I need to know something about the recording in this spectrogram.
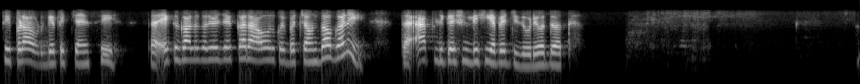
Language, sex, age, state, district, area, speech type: Dogri, female, 18-30, Jammu and Kashmir, Udhampur, rural, conversation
